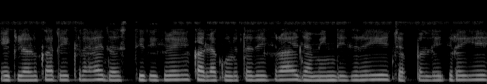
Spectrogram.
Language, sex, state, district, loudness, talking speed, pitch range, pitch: Hindi, female, Bihar, Vaishali, -36 LUFS, 260 wpm, 195-210 Hz, 205 Hz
